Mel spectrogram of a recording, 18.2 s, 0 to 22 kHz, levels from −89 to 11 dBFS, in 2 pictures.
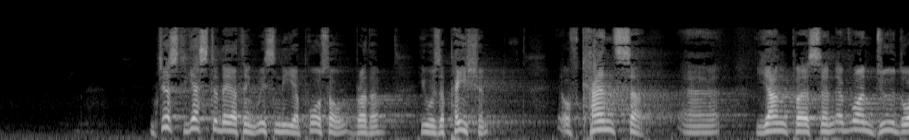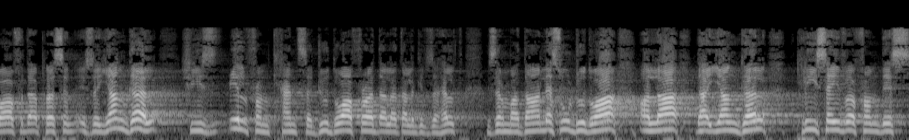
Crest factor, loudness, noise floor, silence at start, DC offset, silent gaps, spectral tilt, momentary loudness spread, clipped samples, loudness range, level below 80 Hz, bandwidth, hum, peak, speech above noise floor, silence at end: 18 dB; -19 LUFS; -64 dBFS; 1.5 s; under 0.1%; none; -4.5 dB/octave; 16 LU; under 0.1%; 9 LU; -56 dBFS; 11 kHz; none; -2 dBFS; 44 dB; 0 s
